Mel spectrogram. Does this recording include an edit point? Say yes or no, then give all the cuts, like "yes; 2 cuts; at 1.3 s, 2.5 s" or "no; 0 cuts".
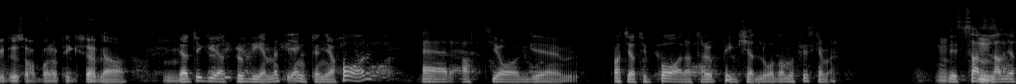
no; 0 cuts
